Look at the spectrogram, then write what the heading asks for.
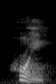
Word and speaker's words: hoi: The OI is also very easy, as in the word hoi. Hoi.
